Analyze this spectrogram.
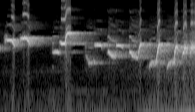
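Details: Pied-marked white-rumped shama in full song: loud clear whistled notes that hold steady, then break into quick upward-sweeping slurs and sharp clicks, several short phrases in three seconds.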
